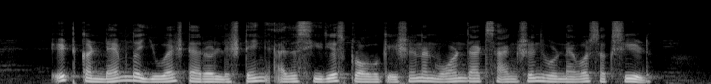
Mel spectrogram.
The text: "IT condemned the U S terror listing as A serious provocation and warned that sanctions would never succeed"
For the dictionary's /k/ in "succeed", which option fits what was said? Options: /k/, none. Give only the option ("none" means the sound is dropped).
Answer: /k/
